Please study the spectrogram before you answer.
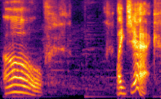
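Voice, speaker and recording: A man's voice: high voice, sing-song, drawn-out words, breathy edge, soft background music. A man speaking casually as a player in a tabletop role-playing game, narrating his character's actions and lines.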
